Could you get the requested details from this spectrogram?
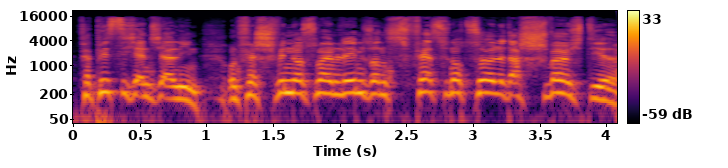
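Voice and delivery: high, fast raging yell; furious threat. Acted. Georg screams a threat at Aline, high and fast. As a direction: threaten her in a rush of rage.

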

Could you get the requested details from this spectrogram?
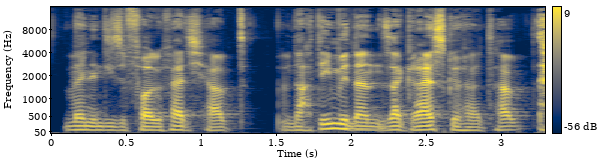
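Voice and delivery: ordinary talk, nothing marked

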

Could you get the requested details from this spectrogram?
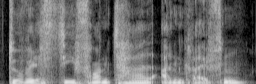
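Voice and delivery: plain reading voice

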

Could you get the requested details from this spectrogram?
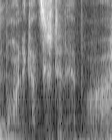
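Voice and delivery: barely voiced whisper, as if thinking; hushed, whispered wow; awed inner thought. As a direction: whisper it to yourself in amazement. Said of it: "Und dann denkst du".

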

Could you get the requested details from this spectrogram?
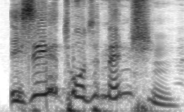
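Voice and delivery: put-on eerie child line. Host performs Sixth Sense quote.

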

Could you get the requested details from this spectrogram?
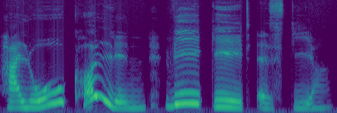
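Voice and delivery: very slow, drawn-out sloth. Acted. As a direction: stretch every word like a sleepy sloth. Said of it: "fing an zu sprechen. Langsam". (langsame Faultierstimme)

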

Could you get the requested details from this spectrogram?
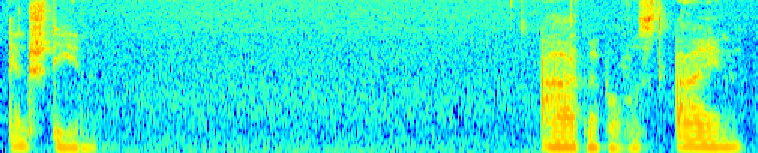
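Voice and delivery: calm guide, sometimes breathy whisper; guided meditation. Acted. Leads a grounding meditation.

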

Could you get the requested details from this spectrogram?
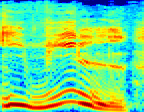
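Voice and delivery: "Ich will" pitched high, Eastern Swiss; squeaky high "Ich will". Shown as a demonstration. Eastern Swiss man asking for something, high "Ich will". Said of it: "wenn ein Ostschweizer kommt und sagt".

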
